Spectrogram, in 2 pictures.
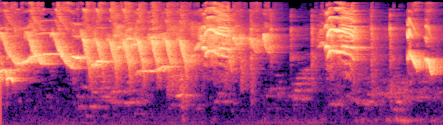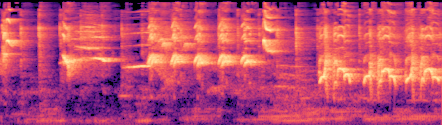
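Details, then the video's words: Loud, varied song of an Oriental magpie-robin: rapid chattering and whistled phrases, sharp clicks, and a short pause. Faint low knocking or rustling is heard in the background. "dengar suara Kacer ini"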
